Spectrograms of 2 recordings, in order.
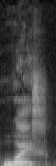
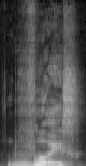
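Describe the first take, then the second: First: The word begins with a w sound. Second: The word begins with a v sound. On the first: The speaker calls it wrong. "they say voice" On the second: The speaker calls it right. "instead of saying voice"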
